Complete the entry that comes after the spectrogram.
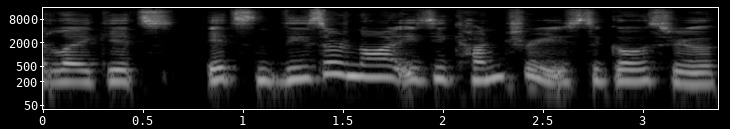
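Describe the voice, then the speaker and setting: This woman has a plain, everyday voice with a Canadian accent, medium pitch and lively intonation at a moderate pace. The recording is very clean, with a silent background. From Canada, Toronto. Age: 50s. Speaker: author and travel radio host. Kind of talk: casual interview chat. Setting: podcast.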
